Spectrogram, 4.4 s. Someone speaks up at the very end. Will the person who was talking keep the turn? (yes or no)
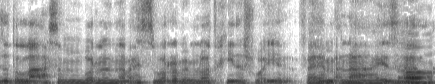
yes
